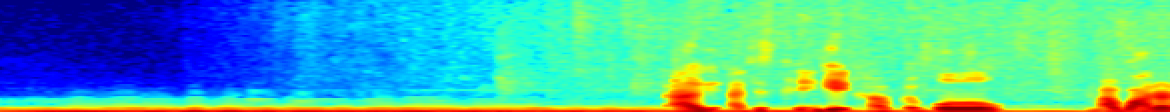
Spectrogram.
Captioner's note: shower water runs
